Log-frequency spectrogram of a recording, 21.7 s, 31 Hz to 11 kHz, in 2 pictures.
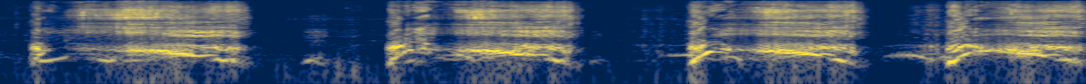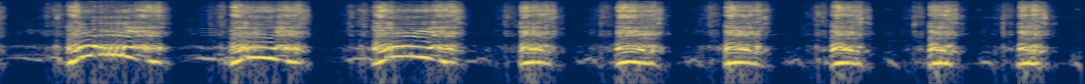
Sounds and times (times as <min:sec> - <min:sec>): Roar: 0:00.4 - 0:06.0, 0:06.7 - 0:21.7.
